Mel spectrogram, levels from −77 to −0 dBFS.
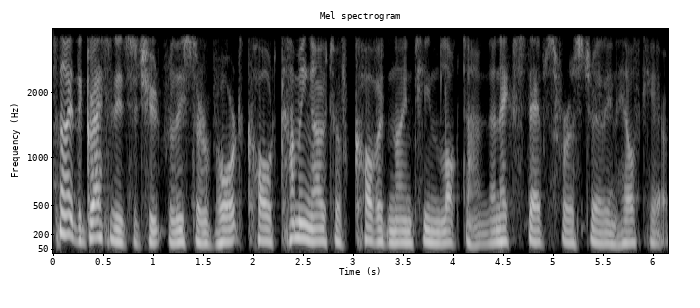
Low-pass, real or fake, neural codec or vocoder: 3.6 kHz; real; none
